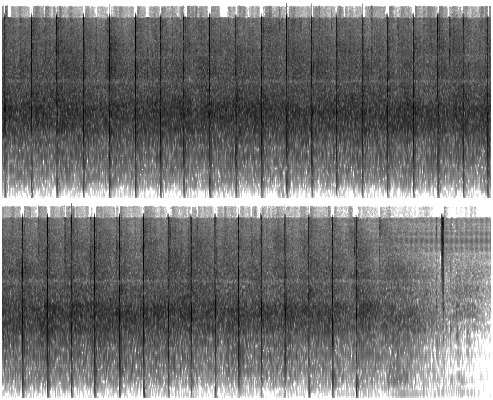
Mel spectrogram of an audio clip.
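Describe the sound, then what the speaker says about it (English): Audience at a parish annual meeting applauding: a steady, even run of sharp claps at a regular pulse over a broad wash of clapping, lasting about nine seconds before fading out. "give them a round of applause"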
